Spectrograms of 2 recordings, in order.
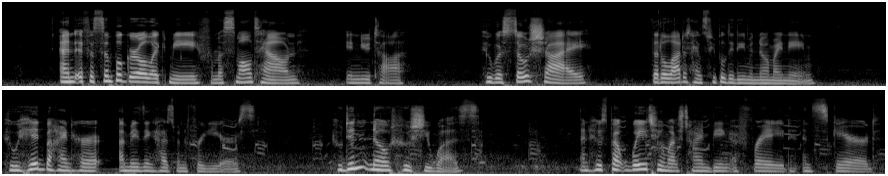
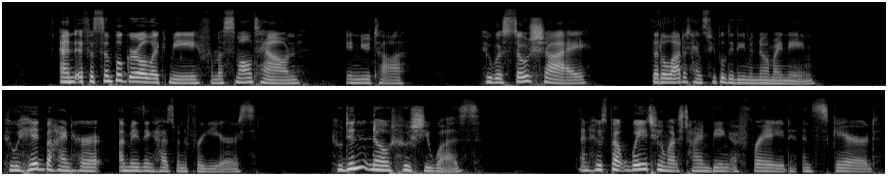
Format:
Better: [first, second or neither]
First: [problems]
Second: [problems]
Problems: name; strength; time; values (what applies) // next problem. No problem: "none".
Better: second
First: animal sounds; faint; throughout; 25 dB below the speech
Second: none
